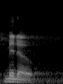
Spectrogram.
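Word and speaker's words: meno: It's M-E-N-O, but you say it like the little fish, minnow, okay?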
